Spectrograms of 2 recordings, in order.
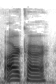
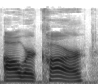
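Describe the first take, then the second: First: It is said in a New England accent. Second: It is said in a standard accent. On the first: This is how the dogs usually hear it at home. "if I'm at home and I tell my dogs" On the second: The dogs would not recognize it. "if I said our car, they'd be like, hmm, nope"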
